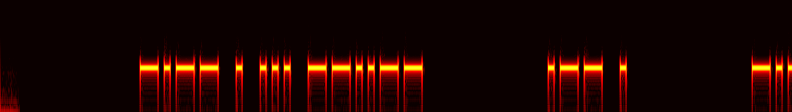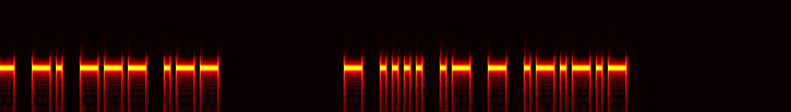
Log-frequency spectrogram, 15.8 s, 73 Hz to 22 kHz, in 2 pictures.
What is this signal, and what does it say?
Morse code, heard as a keyed tone, about 20 wpm, 700 Hz. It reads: YES, WE KNOW THAT.
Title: 3x Word-Spacing - Sentences from Top 500 Words - 20wpm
